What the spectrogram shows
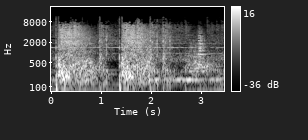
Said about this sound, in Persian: تیر اول شلیک میشه صداش مثل دوله ولی به ماشین برخورد میکنه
